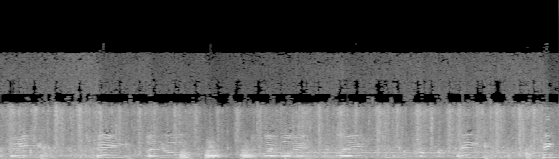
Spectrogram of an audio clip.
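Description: A dog barks and whimpers amid splashing, sloshing water as it swims with a man toward a riverbank in a swift current, its yelps coming in repeated, uneven bursts over several seconds.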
